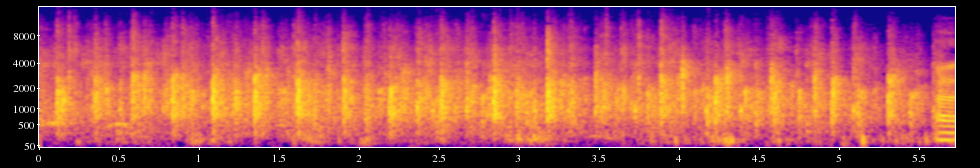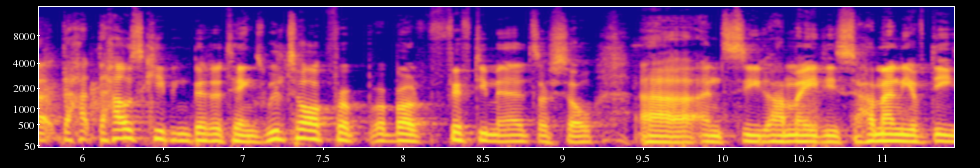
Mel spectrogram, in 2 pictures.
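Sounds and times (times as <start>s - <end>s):
audience applause: 0.0s - 6.4s
speech: 5.6s - 11.4s.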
